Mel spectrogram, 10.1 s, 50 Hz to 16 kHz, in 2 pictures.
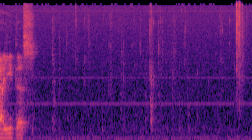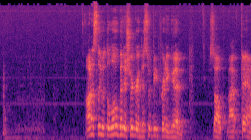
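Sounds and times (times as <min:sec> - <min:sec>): chewing bread: 0:01.0 - 0:04.9.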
